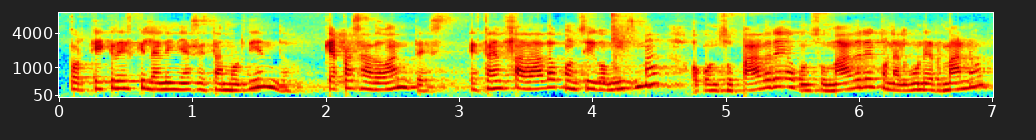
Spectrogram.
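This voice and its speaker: A woman reads out a run of simple, probing questions meant for children. Her mid-range voice carries through a large, echoing hall with a long reverb tail. A faint background hum sits under the voice. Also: mid-range voice. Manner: asks a steady stream of gentle questions. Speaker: author presenting her book. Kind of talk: reading aloud questions from a children's philosophy book. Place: large echoey room at a public talk.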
